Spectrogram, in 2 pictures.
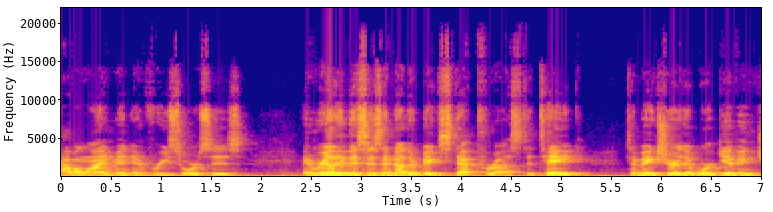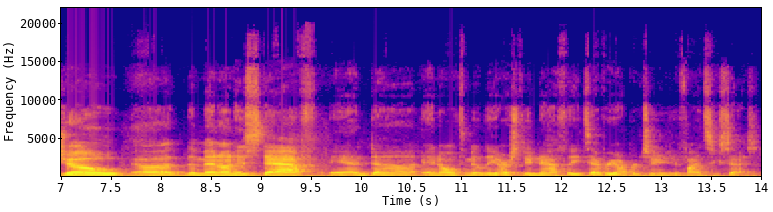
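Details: Adult male speaker; normal voice.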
